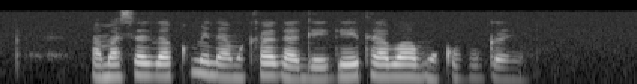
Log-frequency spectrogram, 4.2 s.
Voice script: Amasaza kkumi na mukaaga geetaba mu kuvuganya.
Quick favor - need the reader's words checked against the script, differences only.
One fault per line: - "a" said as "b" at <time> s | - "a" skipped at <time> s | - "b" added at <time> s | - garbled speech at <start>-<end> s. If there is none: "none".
- "ge" added at 2.0 s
